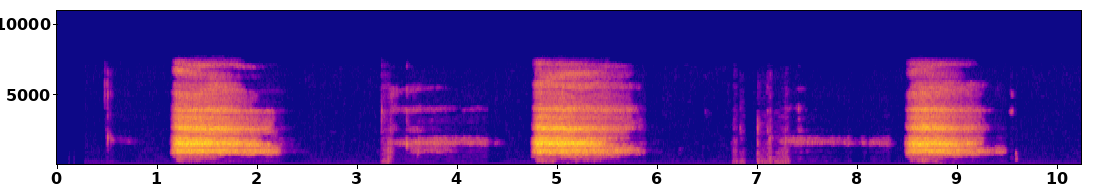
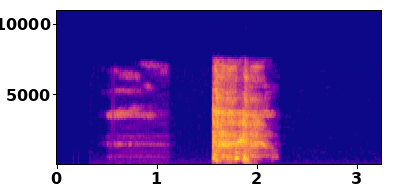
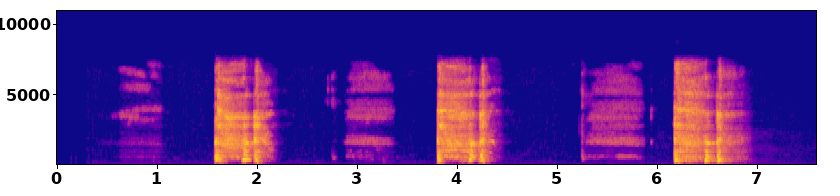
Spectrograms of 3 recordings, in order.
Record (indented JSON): {
  "exhalation_length": "10.2 s",
  "exhalation_amplitude": 25940,
  "exhalation_signal_mean_std_ratio": 0.39,
  "cough_length": "3.2 s",
  "cough_amplitude": 26629,
  "cough_signal_mean_std_ratio": 0.32,
  "three_cough_length": "7.6 s",
  "three_cough_amplitude": 26598,
  "three_cough_signal_mean_std_ratio": 0.34,
  "survey_phase": "beta (2021-08-13 to 2022-03-07)",
  "age": "18-44",
  "gender": "Female",
  "wearing_mask": "No",
  "symptom_cough_any": true,
  "symptom_new_continuous_cough": true,
  "symptom_runny_or_blocked_nose": true,
  "symptom_sore_throat": true,
  "symptom_fatigue": true,
  "symptom_headache": true,
  "symptom_change_to_sense_of_smell_or_taste": true,
  "symptom_onset": "3 days",
  "smoker_status": "Ex-smoker",
  "respiratory_condition_asthma": false,
  "respiratory_condition_other": false,
  "recruitment_source": "Test and Trace",
  "submission_delay": "2 days",
  "covid_test_result": "Positive",
  "covid_test_method": "RT-qPCR",
  "covid_ct_value": 30.0,
  "covid_ct_gene": "ORF1ab gene",
  "covid_ct_mean": 30.8,
  "covid_viral_load": "77 copies/ml",
  "covid_viral_load_category": "Minimal viral load (< 10K copies/ml)"
}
